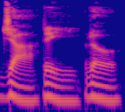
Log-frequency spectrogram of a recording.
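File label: "jariro", concatenated syllables; Affixing experiment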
